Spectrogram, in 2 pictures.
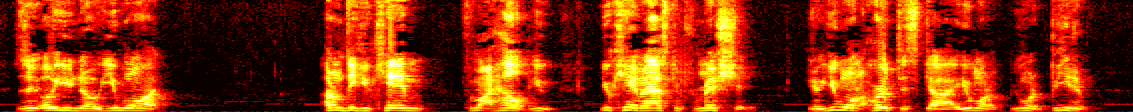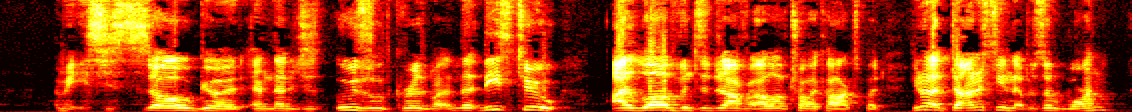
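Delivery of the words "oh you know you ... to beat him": put-on gruff antihero voice. Retelling a show's scene, quoting Frank: Jon Bernthal voice as Frank. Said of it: "my John Bernthal voice takes a lot more energy".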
